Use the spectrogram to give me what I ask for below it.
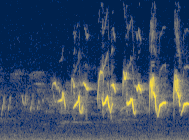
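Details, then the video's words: Indigo bunting (Passerina cyanea) song: after a quiet start, a brisk series of high, bright, paired chirps and slurs, each sharp burst close on the next, against a soft hiss. "Canto do Bandeira Índigo ou Estamenha Índigo"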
